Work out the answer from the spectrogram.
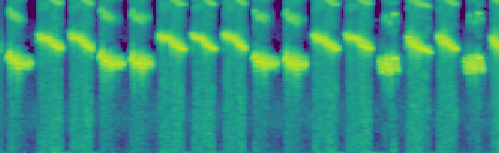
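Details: Branjangan (Horsfield's bushlark) singing prolifically for cage-bird training and luring: a quick, even string of high downward-sliding whistles alternating with lower chirps, roughly two and a half notes per second.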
